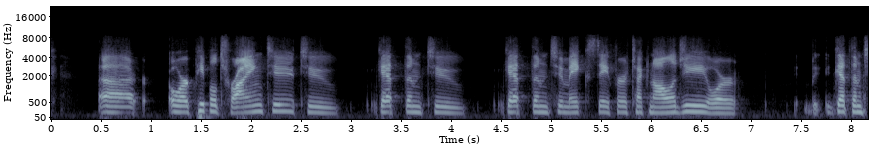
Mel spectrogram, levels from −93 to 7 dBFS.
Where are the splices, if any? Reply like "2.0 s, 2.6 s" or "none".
3.7 s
